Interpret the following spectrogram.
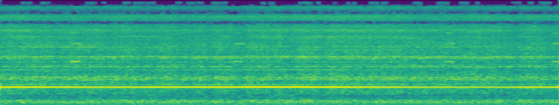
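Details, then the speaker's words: Burnham Alpine boiler no-heat call with ICP air handler in attic: steady droning hum with a fixed mid-pitched whine; customer says the air handler blower won't stay on, technician suspects a blower issue, not yet confirmed. "Sounds like you got a blower issue here. So we also, listening to the customer's complaint, the blower is not staying on at the air handler in the attic."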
